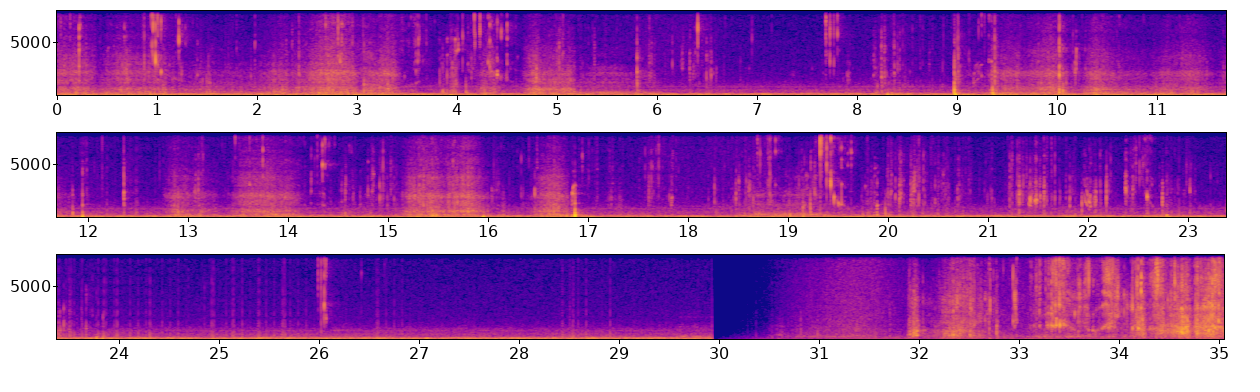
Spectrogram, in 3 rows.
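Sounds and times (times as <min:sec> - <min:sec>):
chewing and crunching food: 0:00.0 - 0:24.0, 0:25.9 - 0:26.2, 0:31.9 - 0:35.0
steady low hum: 0:00.0 - 0:35.0.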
